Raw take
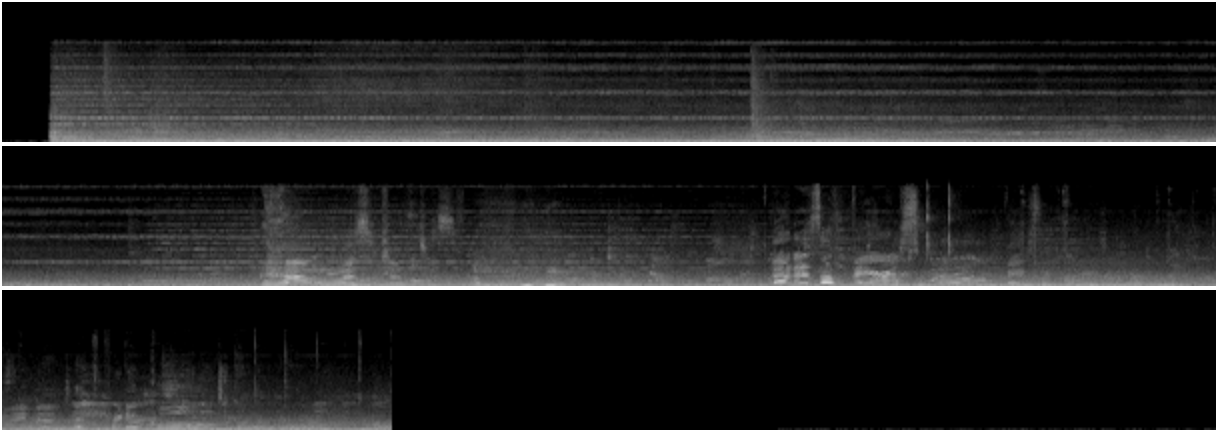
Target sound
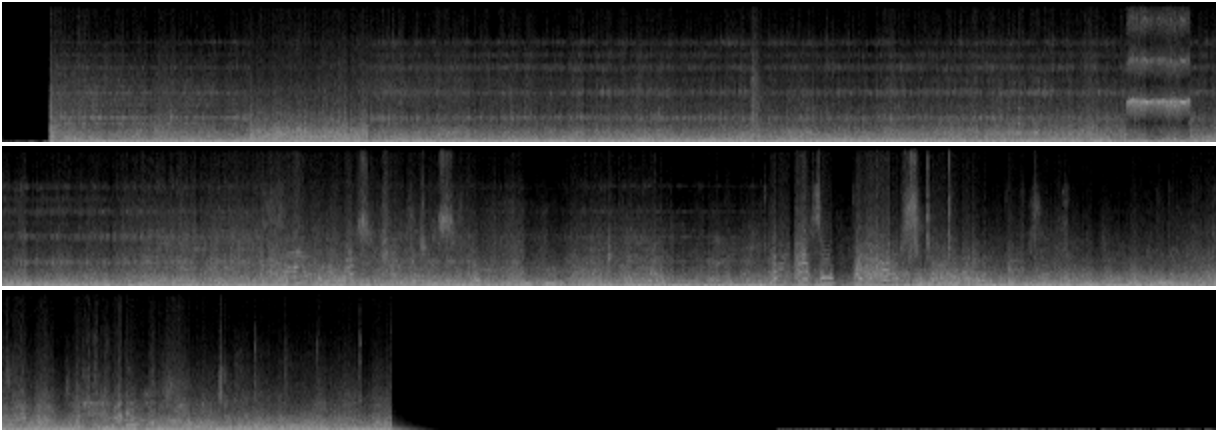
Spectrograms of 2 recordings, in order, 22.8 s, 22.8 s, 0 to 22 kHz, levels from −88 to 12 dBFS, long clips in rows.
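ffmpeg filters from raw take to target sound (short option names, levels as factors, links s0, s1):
-filter_complex "[0:a]acompressor=threshold=0.0282:ratio=6,asettb=1/sr,asplit=3[s0][s1][s2];[s0]atrim=end=11.664[s3];[s1]atrim=start=11.66:end=12.27,asetpts=PTS-STARTPTS,afade=t=in:d=0.004:c=qsin,afade=t=out:st=0.606:d=0.004:c=qsin,lowshelf=f=100:t=q:w=3:g=6.5[s4];[s2]atrim=start=12.266[s5];[s3][s4]acrossfade=d=0.004:c1=hsin:c2=qsin[s6];[s6][s5]acrossfade=d=0.004:c1=qsin:c2=hsin,bandreject=f=60:t=h:w=6,bandreject=f=120:t=h:w=6,bandreject=f=180:t=h:w=6,bandreject=f=240:t=h:w=6,bandreject=f=300:t=h:w=6,bandreject=f=360:t=h:w=6,bandreject=f=420:t=h:w=6,asettb=1/sr,asplit=3[s7][s8][s9];[s7]atrim=end=1.544[s10];[s8]atrim=start=1.54:end=2.28,asetpts=PTS-STARTPTS,afade=t=in:d=0.004:c=qsin,afade=t=out:st=0.736:d=0.004:c=qsin,equalizer=f=920:w=0.5:g=14.5[s11];[s9]atrim=start=2.276[s12];[s10][s11]acrossfade=d=0.004:c1=hsin:c2=qsin[s13];[s13][s12]acrossfade=d=0.004:c1=qsin:c2=hsin,asettb=1/sr,asplit=3[s14][s15][s16];[s14]atrim=end=7.024[s17];[s15]atrim=start=7.02:end=7.42,asetpts=PTS-STARTPTS,afade=t=in:d=0.004:c=qsin,afade=t=out:st=0.396:d=0.004:c=qsin,lowpass=f=2900:t=q:w=0.5098,lowpass=f=2900:t=q:w=0.6013,lowpass=f=2900:t=q:w=0.9,lowpass=f=2900:t=q:w=2.563,afreqshift=-3400[s18];[s16]atrim=start=7.416[s19];[s17][s18]acrossfade=d=0.004:c1=hsin:c2=qsin[s20];[s20][s19]acrossfade=d=0.004:c1=qsin:c2=hsin,aeval=exprs='abs(val(0))':c=same,aecho=1:1:3:0.83,alimiter=level_in=1.58:limit=0.0631:level=0:latency=1:release=398,volume=0.631,volume=2.66"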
